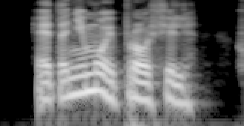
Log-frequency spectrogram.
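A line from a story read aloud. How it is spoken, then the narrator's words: Cold reply. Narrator (Russian): холодно ответил Алви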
